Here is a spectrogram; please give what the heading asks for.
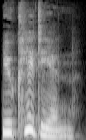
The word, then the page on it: euclidean: British English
